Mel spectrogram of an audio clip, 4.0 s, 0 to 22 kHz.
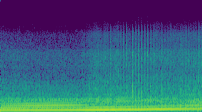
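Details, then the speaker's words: Restored 1971 Jaguar E-Type Series 2 with a 4.2L inline-six and 4-speed manual, fitted with a new water pump and a fixed exhaust leak. Accelerating from second gear, with a smooth, even pull climbing cleanly and no knocks or misses. The engine is healthy. "Engine runs great. No unusual suspension noises, everything seems to be working well."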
